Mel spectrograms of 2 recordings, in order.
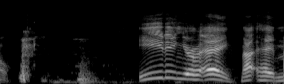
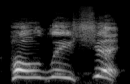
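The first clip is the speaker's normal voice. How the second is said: fans yelling; 6 semitones higher than usual. A narrator's reading. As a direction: chant it like a wrestling crowd. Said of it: "The fans start yelling".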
